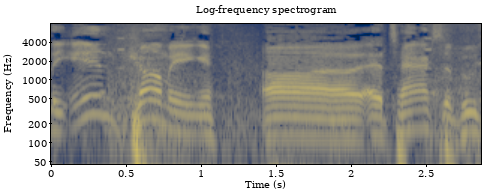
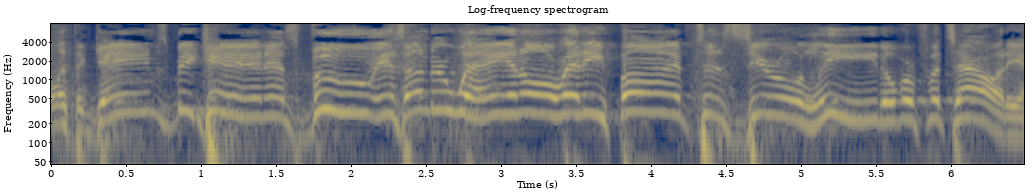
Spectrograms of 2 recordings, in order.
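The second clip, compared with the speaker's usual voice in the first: excited shout; 10 semitones higher, 3 dB louder than usual. Real, not acted. Game starts, caster erupts.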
